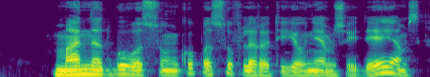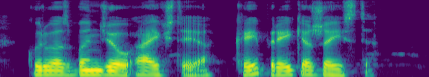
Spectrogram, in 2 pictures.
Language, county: Lithuanian, Vilnius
